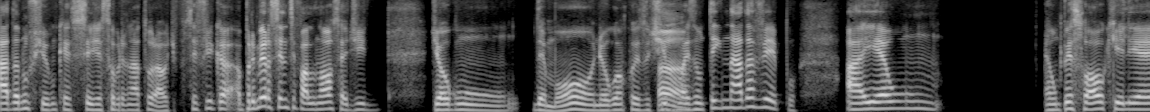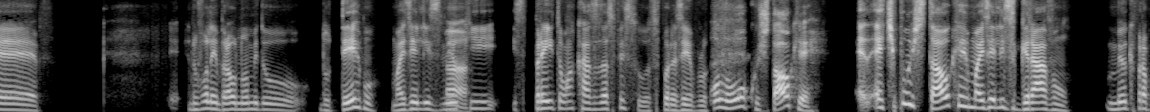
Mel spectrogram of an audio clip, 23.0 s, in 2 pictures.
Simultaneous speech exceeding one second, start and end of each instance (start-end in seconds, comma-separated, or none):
none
